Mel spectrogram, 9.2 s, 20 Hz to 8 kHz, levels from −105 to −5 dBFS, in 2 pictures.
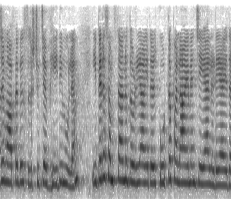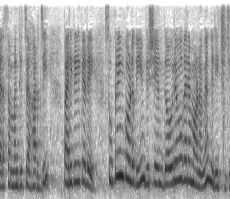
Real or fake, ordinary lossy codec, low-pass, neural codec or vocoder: fake; none; 7.2 kHz; codec, 24 kHz, 0.9 kbps, WavTokenizer, medium speech release version 1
